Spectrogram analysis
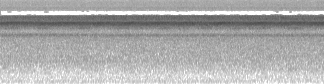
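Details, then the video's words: A night forest full of chirping crickets, heard as a continuous shrill shimmer that holds the same pitch and level from start to finish, with nothing else audible. "Crickets Chirping Sounds"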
